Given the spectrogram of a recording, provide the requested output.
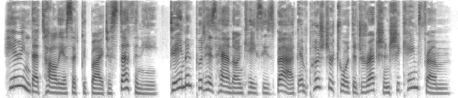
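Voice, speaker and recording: A woman's voice: fairly low pitch, sing-song, moderate pace, no room sound, studio quality. A woman narrating a scripted romance story for an audio drama.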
